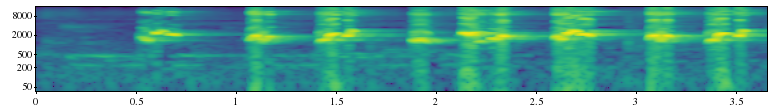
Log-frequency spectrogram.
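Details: Morning song of a caged Yellow-vented Bulbul set outside at first light: lively, bubbling whistles in irregular bursts, several notes twisting up and down.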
